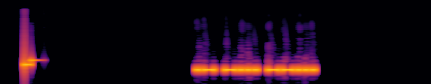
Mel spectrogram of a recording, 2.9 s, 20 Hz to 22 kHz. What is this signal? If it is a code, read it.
Morse code, heard as a keyed tone, about 53 wpm, 700 Hz. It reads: AB7
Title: USA Call Sign Prefixes - 50wpm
